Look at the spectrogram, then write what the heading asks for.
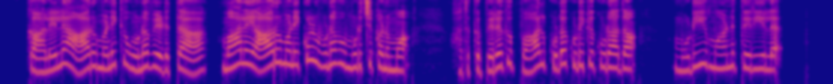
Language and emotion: Tamil, fearful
